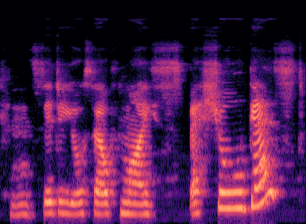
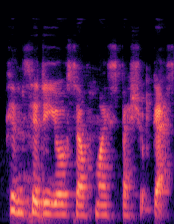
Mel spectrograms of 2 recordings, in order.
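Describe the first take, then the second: First: The voice rises at the end, sounding unsure. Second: The voice falls at the end, sounding ordinary.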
